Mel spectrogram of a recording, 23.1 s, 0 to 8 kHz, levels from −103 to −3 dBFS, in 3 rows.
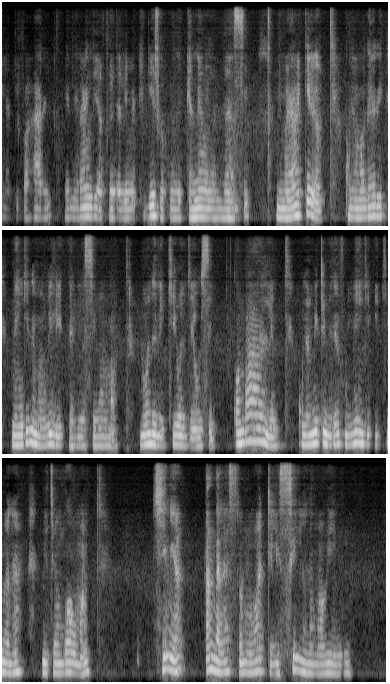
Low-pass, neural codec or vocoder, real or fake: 7.2 kHz; codec, 44.1 kHz, 2.6 kbps, DAC; fake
